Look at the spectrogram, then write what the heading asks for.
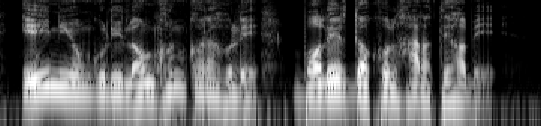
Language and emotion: Bengali, neutral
